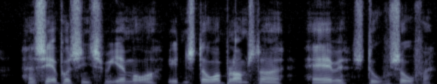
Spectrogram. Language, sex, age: Danish, male, 57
